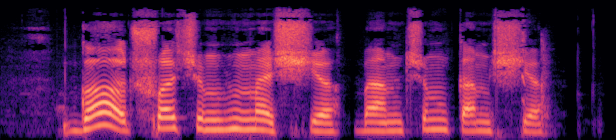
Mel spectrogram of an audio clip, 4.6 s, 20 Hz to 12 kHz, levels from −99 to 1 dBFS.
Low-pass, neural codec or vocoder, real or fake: 9.9 kHz; none; real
